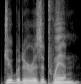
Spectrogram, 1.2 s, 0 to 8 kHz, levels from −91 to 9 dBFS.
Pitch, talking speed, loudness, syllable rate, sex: 135 Hz, 195 wpm, -17 LUFS, 5.3 syllables/s, male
